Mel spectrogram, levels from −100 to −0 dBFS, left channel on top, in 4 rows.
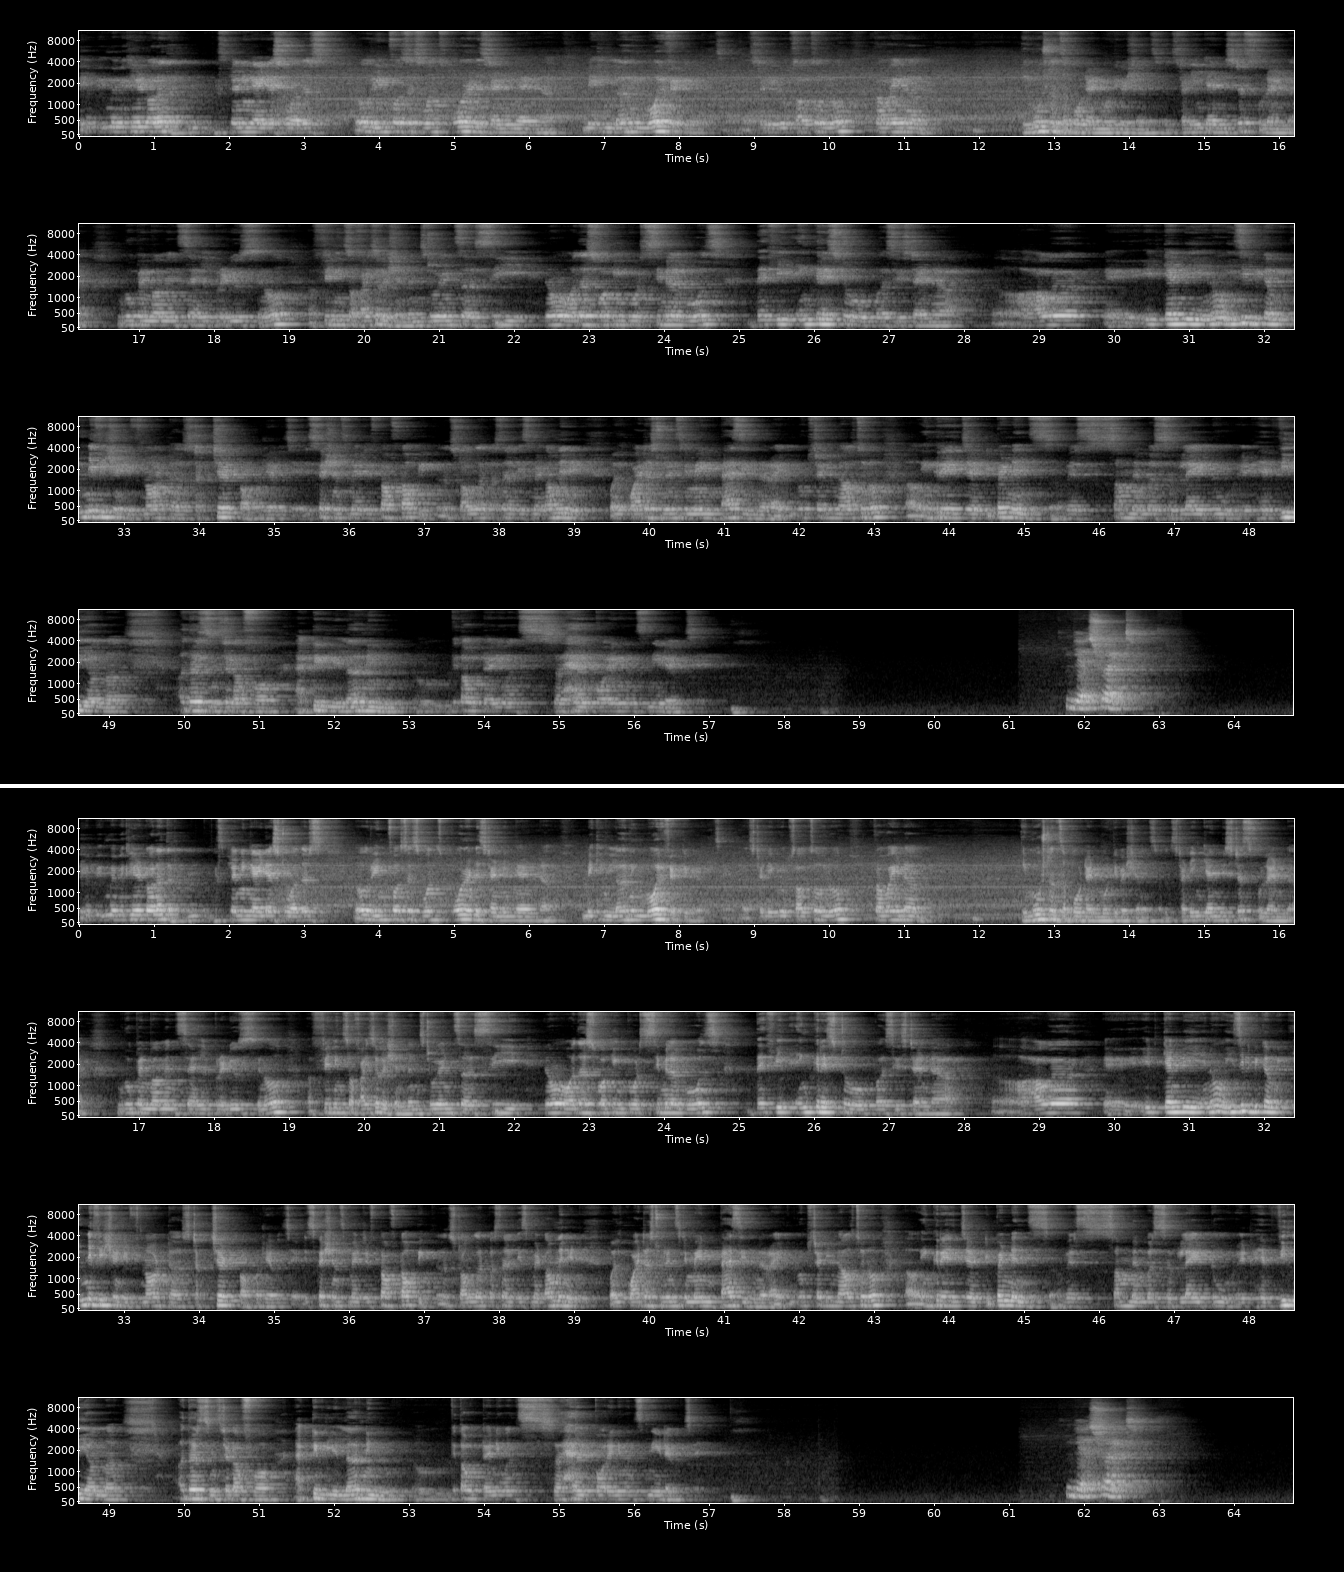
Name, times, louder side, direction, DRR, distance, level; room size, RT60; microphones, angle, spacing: voice 1, 0.0-11.3 11.9-12.0 12.6-27.9 28.4-29.5 29.9-56.9 57.3-57.4, right 3 dB, 85° right, 3 dB, 0.4 m, -32 dB
sound 1, 2.5-13.2, equal, 10° right, 0.3 m, -47 dB
voice 2, 61.8-62.7, left 2 dB, 50° left, -1 dB, 0.5 m, -29 dB
2.9 x 2.0 x 3.4 m, 1.2 s
head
